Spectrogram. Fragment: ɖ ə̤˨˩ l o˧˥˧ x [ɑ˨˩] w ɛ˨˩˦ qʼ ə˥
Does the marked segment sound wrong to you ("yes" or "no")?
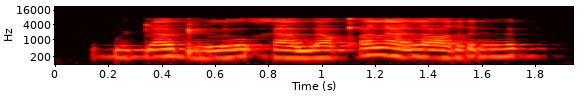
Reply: yes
